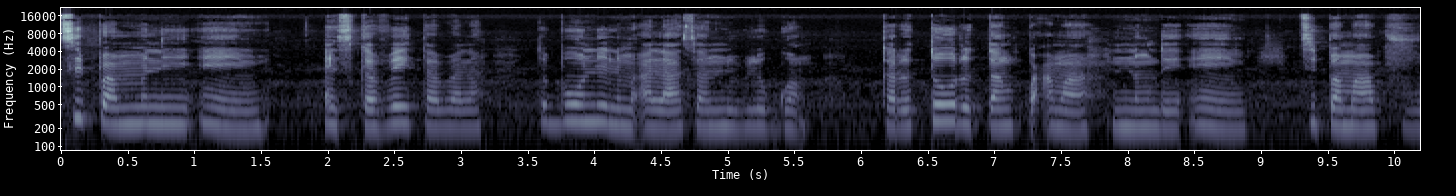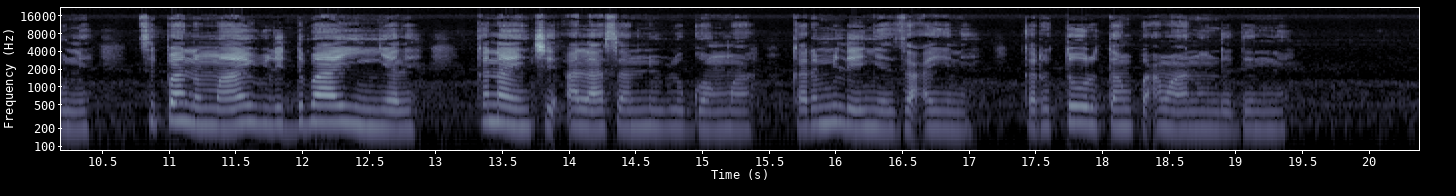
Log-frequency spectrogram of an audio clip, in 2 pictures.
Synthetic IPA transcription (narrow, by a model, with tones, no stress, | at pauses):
ti˦pa˨mːɨ˦nɨ˦ | ɛ˨ska˨ve˦ta˨ba˦la˦ | tɨ˦boː˦n̩˦lɨ˦lɨ˨m˨ʔa˨laː˨sa˦nː˦u˦bɨ˦lɨ˦ɡɔ˨ŋ | ka˨dɨ˨toː˦ɾɨ˨ta˦ŋk͡pa̰˨ʔa˦maː˨˦nɨ˦ŋdɨ˨˦ | ti˦pa˨maː˦puː˦nɨ˨ | ti˦pa˦nɨ˨mːaː˦ji˦lɨ˨dɨ˦baː˦ji˦n˦ɲɛ˨lɨ˦ | ka˦na˨n̩˨t͡ʃɛ˦ʔa˨laː˨sa˦nu˦blɨ˦ɡɔ˨ŋmaː˦ | ka˨dɨ˦mi˦le˨˦ɲɛ˨za̰˦ʔjɪ˦nɨ˨ | ka˨dɨ˨toː˦ɾɨ˨ta˦ŋk͡pa̰˨ʔa˦maː˨˦nɨ˦ŋdɨ˨dɨ˦nːɨ˨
